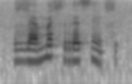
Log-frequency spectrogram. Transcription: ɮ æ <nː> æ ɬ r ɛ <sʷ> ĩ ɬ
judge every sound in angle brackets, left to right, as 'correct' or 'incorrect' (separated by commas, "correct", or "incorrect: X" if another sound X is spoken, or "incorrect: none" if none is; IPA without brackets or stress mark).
incorrect: m, incorrect: s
